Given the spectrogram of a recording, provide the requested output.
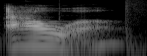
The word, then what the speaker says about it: hour: The letter H can be silent too, and in a few different ways. Sometimes it's not pronounced at the start of words, like honest, honor, and hour, and it can also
